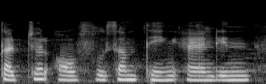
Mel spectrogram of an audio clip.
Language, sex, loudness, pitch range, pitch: English, female, -16 LUFS, 200-215 Hz, 205 Hz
